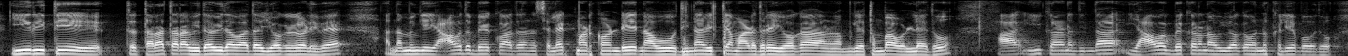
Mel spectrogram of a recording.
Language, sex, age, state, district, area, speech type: Kannada, male, 18-30, Karnataka, Tumkur, urban, spontaneous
